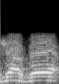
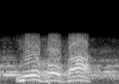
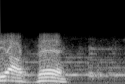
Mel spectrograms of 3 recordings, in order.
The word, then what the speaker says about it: Javé: rápida ou mais pausada algumas pessoas pronunciam o nome sagrado de Deus como Jeová eu adaptava paraa portuguesa como Jeová no entanto a pronúncia certa é yavé esta divergência divergência de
